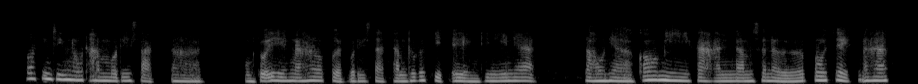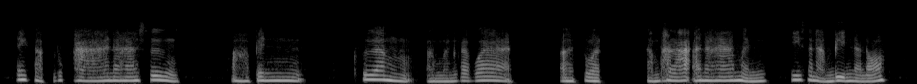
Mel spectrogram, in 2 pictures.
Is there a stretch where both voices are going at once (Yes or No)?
No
